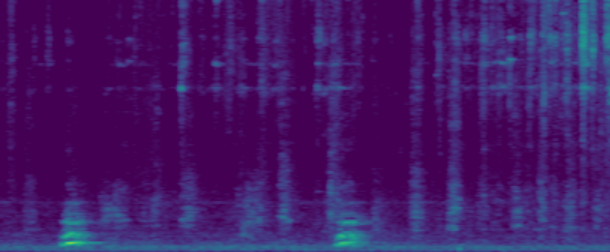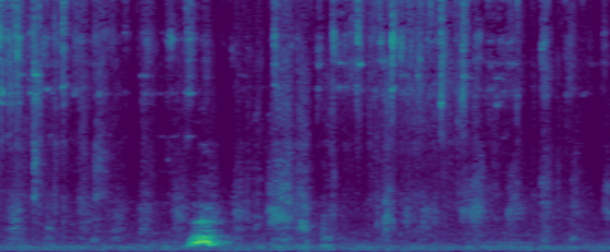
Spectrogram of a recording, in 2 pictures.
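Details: A German Shorthaired Pointer playing with another dog in a yard gives three short, deep barks a few seconds apart, with faint rustling behind.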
